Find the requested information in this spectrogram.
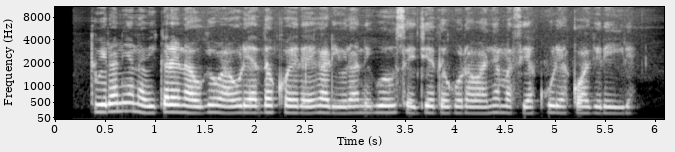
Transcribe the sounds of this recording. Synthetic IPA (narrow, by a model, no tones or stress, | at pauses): tweɾanianawikaɾɛnaoɣewaoɾeaðɔkɔeɾɛːɣaɾioɾaneɣwɔosed͡ʑeðoɣoɾawaɲamasiakuoɾeakwaɣeɾeiɾɛ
